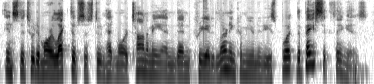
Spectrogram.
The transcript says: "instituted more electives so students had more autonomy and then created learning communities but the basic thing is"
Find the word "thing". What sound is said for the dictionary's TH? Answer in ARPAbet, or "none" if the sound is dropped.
TH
